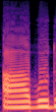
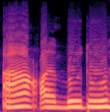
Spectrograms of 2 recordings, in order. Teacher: आइन का मखरज हलक के दरमियानी हिस्से से अदा होता है।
